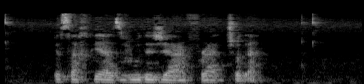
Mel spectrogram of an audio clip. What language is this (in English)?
Persian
